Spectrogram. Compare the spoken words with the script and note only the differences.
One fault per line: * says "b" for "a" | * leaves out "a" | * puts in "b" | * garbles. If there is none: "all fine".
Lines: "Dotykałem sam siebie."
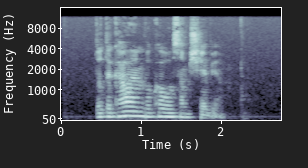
* puts in "wokoło"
